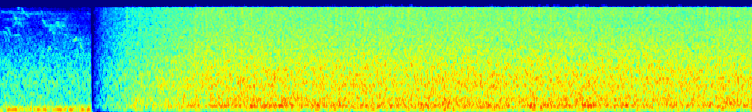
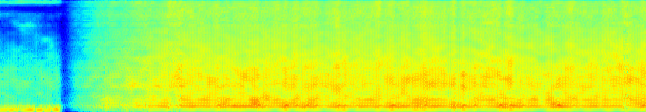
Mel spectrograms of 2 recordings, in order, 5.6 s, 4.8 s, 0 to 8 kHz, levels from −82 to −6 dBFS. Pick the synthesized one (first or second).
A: second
